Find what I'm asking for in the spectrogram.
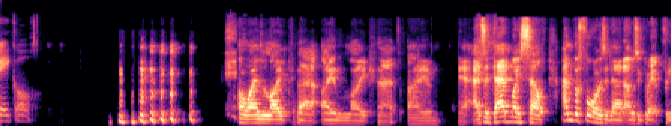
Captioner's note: chuckles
